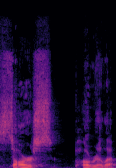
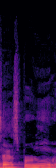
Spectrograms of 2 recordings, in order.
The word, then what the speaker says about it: sarsaparilla: sarsaparilla. I go, where's this R? SARSAPARILLA. It's weird. It's like sarsaparilla.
